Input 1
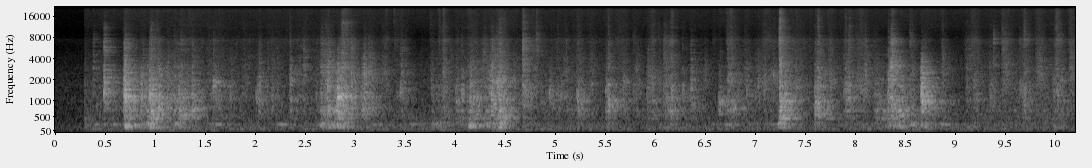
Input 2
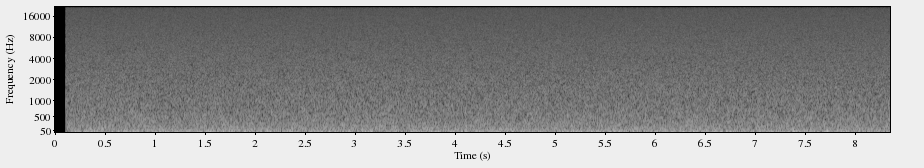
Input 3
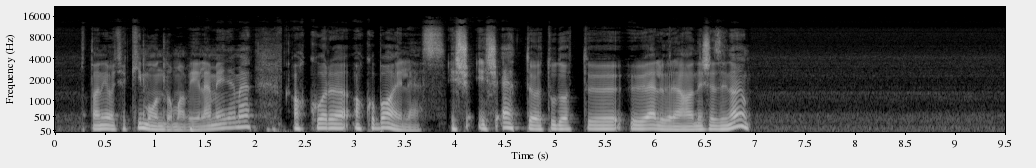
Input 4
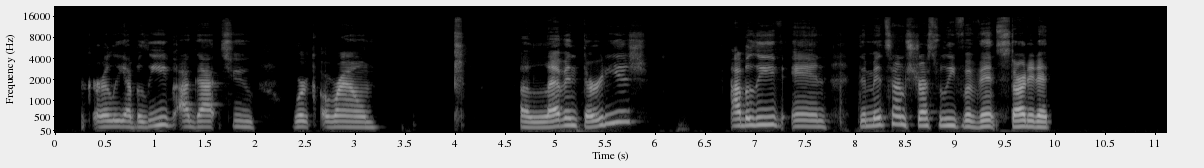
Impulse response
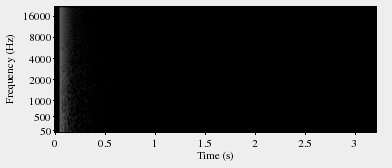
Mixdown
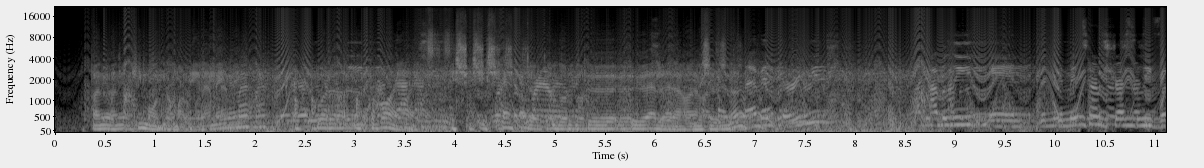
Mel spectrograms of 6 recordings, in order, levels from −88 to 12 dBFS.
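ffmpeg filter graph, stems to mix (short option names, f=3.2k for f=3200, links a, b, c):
-filter_complex "[0:a]equalizer=f=4.3k:t=o:w=1.1:g=14.5,volume=-5dB[a];[1:a]lowpass=f=2.7k:w=0.5412,lowpass=f=2.7k:w=1.3066,volume=23.5dB,asoftclip=hard,volume=-23.5dB,adelay=600,volume=-11dB,asplit=2[b][c];[c]volume=-5dB[d];[2:a]adynamicsmooth=sensitivity=4.5:basefreq=930,volume=-10dB,asplit=3[e][f][g];[f]volume=-6dB[h];[3:a]adelay=1800,volume=2dB,asplit=2[i][j];[j]volume=-4.5dB[k];[g]apad=whole_len=395132[l];[b][l]sidechaincompress=threshold=-34dB:ratio=8:attack=16:release=297[m];[a][m][i]amix=inputs=3:normalize=0,acrusher=samples=36:mix=1:aa=0.000001:lfo=1:lforange=36:lforate=2.4,acompressor=threshold=-38dB:ratio=2.5,volume=0dB[n];[4:a]atrim=start_sample=2205[o];[d][o]afir=irnorm=-1:irlink=0[p];[h][k]amix=inputs=2:normalize=0,aecho=0:1:169|338|507|676:1|0.3|0.09|0.027[q];[e][n][p][q]amix=inputs=4:normalize=0,equalizer=f=2.4k:t=o:w=0.6:g=9,alimiter=limit=-23dB:level=0:latency=1:release=57"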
